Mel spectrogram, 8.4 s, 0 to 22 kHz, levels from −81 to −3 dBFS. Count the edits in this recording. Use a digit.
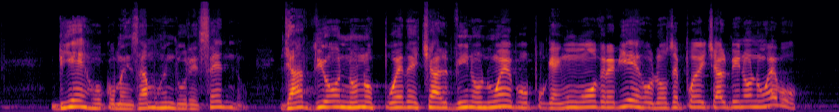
1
